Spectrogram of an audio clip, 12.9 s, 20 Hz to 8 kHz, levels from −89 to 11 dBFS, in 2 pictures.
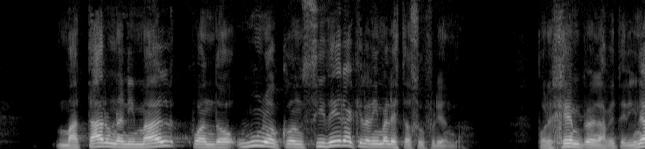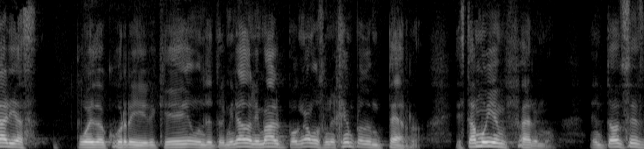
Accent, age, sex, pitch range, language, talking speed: Argentinian, 40-59, male, 145-215 Hz, Spanish, 150 wpm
